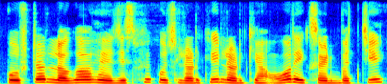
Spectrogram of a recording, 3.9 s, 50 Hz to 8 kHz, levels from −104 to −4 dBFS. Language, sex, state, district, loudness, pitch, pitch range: Hindi, female, Madhya Pradesh, Bhopal, -16 LUFS, 235 Hz, 215-270 Hz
